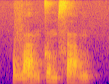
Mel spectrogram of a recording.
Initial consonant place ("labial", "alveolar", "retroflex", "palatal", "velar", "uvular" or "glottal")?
labial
